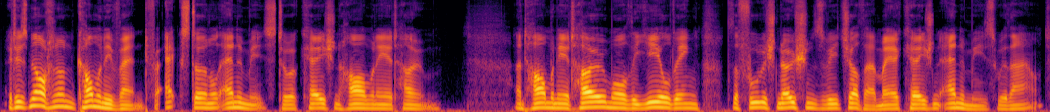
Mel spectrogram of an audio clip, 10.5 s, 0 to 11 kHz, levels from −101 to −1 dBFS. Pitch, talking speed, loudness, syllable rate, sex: 130 Hz, 185 wpm, -18 LUFS, 5.8 syllables/s, male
